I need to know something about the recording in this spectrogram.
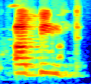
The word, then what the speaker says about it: habite: हाँ, so habit नहीं होगा because her sound तो है ही नहीं ना French में. Habite.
